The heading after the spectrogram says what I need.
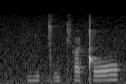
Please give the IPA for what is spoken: ʎ ɛ ɡ͡ǀ o cʰ a ǃ ɔ

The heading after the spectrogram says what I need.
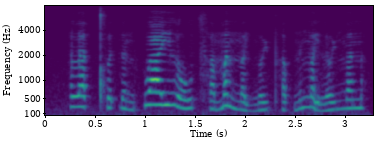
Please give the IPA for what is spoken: l ɐ˥ t̚ pʰ ɵ˧ t̚ ɵ˨ n kʷ aː˥ j l o˨˧ w t͡sʰ ɐ˨˥ m ɐ˨ n n̪ ɐ˨˩ j ŋ ɵ˨ ɥ pʰ ɐ˨ p̚ n̪ ɪ˥ ŋ ɐ˨˩ j l ɵ˧ ɥ ŋ ɐ˥ n

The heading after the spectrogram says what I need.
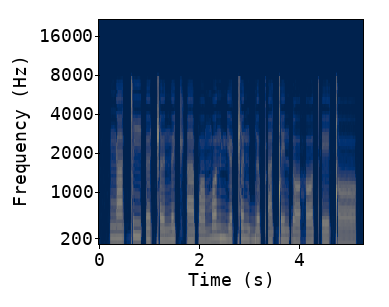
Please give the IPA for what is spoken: ŋ a˧ ǀ i˦ ʔ ə˨ ǁ ə˨ n ə˧ t͡ʃʼ a˨ p ɔ˨ m ɔ˦ n mʲ œ˧ ǁ ə˦ n ɡ͡b ə˧ pʼ a˨ ǃ e˧ n ɗ ɔ˨ h ɔ˨˦ tʼ e˧ ǃ ɔ˨

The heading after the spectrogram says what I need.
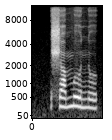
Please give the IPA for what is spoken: ʃ a m ɵ n ɵ

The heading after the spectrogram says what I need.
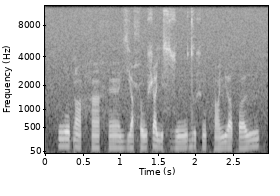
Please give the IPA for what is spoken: w ʊ ɠ ɑ̃ h ã h ɛ̃ː zʲ ɑ ħ u ʃ ɑ lʲ ʊ s z uː d u ʃ ũ h ɑ̃ lʲ ɤː qʷ ɨː

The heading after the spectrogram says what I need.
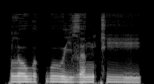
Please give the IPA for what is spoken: l o˨ w ʊ˧ k̚ w uː˨˩ j l ɐ˨ n kʰ iː˨˩

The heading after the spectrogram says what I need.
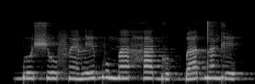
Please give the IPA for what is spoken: ɡ͡b o˨ ʃ o˨ f ɛ̃˨ l e˨˦ b o˦˨ m ã˧ h a˧ ɡ o˨ ɡ͡b a˨˦ d ã˦ ɡ e˧

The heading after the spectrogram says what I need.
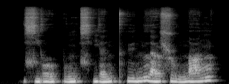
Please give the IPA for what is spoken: ɕ j o˧˥ ʊ̯ p ʊ˧˥ ŋ t͡ɕʰ j ɛ˧˥ n pʰ y˧˥ n l ä˧˥ ʂ u˨˩ n̪ ɑ˧˥ ŋ

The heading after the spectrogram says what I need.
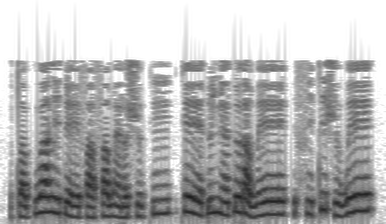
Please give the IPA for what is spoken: t a˨ kʷ aː˦ l i˧ ɗ eː˨ f a˨ f a˧ w ɛ̃˨ ɾ ə˧ ʃ ɨ˨ k ĩ˦ | k eː˦˨ ɗ ɨ˦ ɲ ɛ̃˨˦ ɗ ə˦ ɾ a˨ w eː˦ | f i˧ t i˦˨ ʃ ɨ˨ w eː˦

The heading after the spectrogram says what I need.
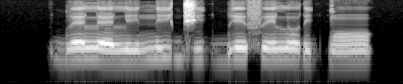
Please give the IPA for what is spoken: b ɛ˧ l ɛ˨ l i˨˦ n i˦ d͡ʒ i˧ ɡ͡b e˦ f e˦ l o˦˨ ɾ i˨ k͡p ɔ̃˧

